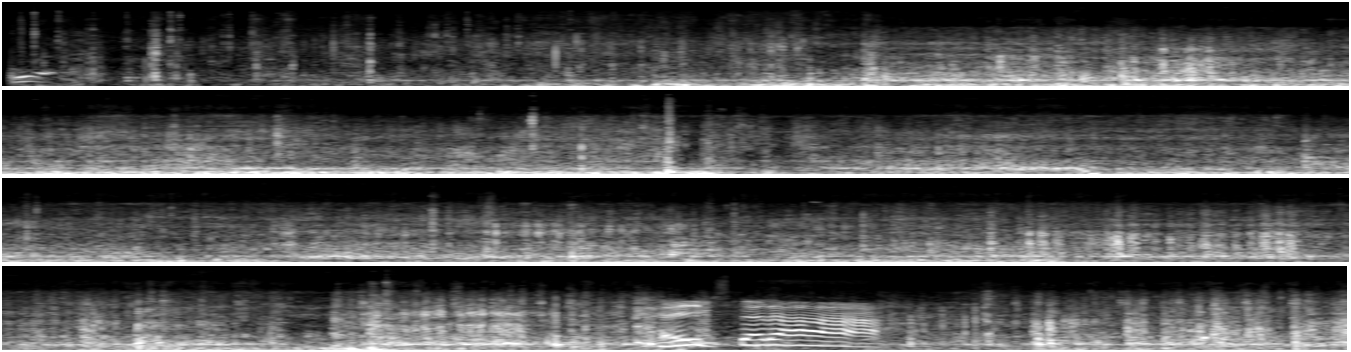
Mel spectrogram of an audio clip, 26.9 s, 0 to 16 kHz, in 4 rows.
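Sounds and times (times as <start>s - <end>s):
tyres rumbling and rattling on trail: 0.0s - 26.9s
wind buffeting microphone: 2.3s - 23.5s.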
